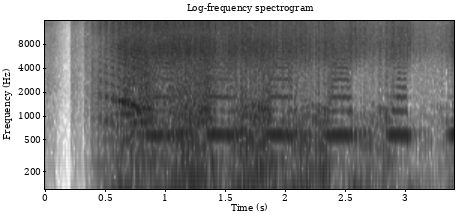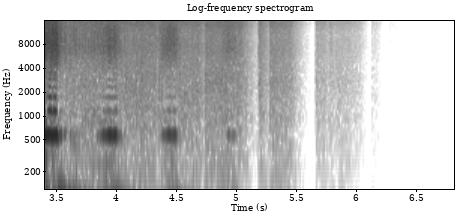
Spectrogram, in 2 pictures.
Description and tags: hard, over-driven analog sound made using the minikorg + use of EQ/Distortion/Compression in flstudio's patcher.
enjoy!
~dub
